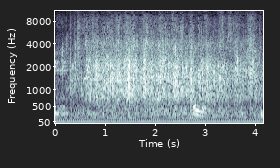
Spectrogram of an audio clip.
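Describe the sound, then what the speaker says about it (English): Audience applause at the opening of a devolution conference in Homa Bay County, heard as a steady wash of clapping at moderate level with faint background murmur throughout. "Another round of applause for Senator Kajwang"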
